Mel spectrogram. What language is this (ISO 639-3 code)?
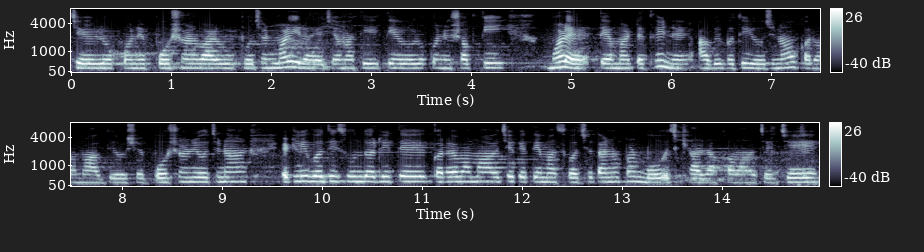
guj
